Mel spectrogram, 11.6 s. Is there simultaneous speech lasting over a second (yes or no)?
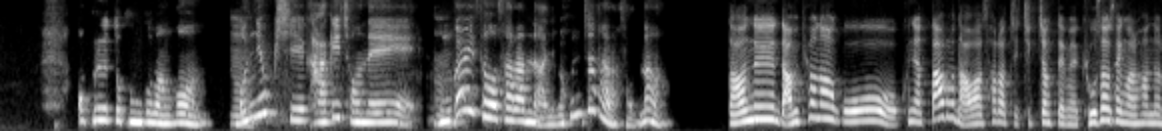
no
